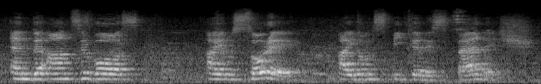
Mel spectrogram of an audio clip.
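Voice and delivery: ordinary talk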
